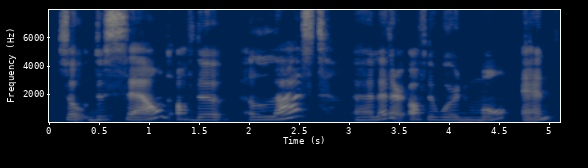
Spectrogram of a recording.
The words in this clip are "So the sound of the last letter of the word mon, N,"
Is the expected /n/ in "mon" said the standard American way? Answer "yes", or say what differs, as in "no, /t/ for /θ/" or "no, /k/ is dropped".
no, /n/ is dropped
